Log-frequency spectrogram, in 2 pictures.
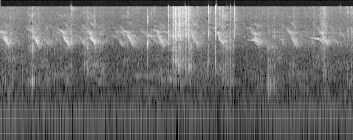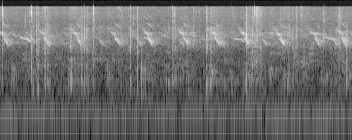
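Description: Birds peeping steadily: short, high calls that slide downward, two or three a second. Scattered short clicks and smacks of people eating with their hands come in between.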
